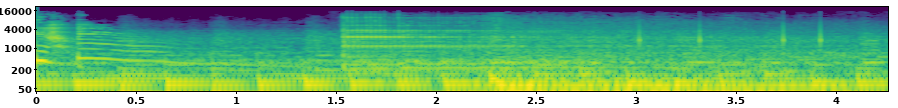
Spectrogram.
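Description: A woman's drawn-out vocal sound sliding down in pitch at the start, over background music. About a second and a half in, a brighter sustained musical tone joins the music, and a few faint clicks come near the end.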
